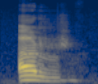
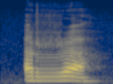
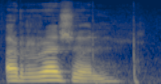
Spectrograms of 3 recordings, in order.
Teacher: So alif, the a sound connecting to the r. Ar. And then ra has fatha. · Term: sun letter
